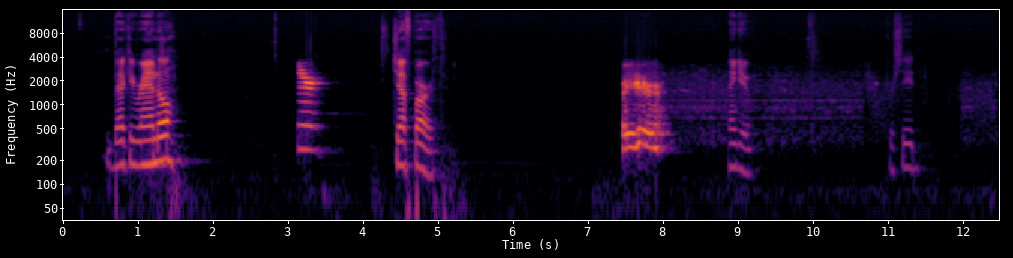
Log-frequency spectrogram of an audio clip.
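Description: A man speaks calmly into a microphone, with short pauses.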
